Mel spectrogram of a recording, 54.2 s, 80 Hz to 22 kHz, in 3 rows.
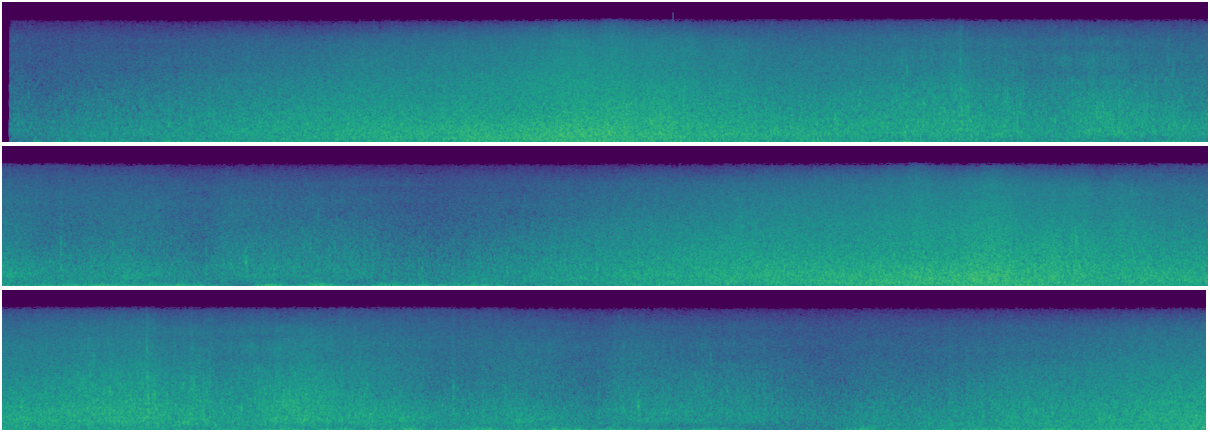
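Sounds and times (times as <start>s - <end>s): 
sea waves: 0.2s - 54.2s.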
